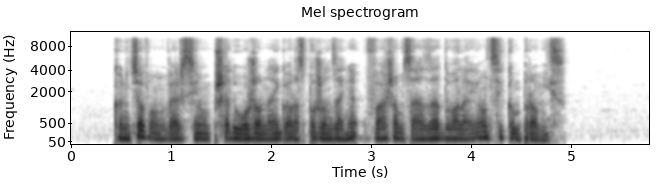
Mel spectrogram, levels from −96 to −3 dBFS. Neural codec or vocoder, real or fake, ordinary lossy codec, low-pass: vocoder, 22.05 kHz, 80 mel bands, WaveNeXt; fake; AAC, 48 kbps; 9.9 kHz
